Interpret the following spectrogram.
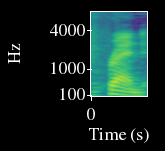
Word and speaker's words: friend: dictionary version of how friend is spelled and little part where it says how to sound it out there's no I and it doesn't sound like there's an i in the word friend either it's not fry end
